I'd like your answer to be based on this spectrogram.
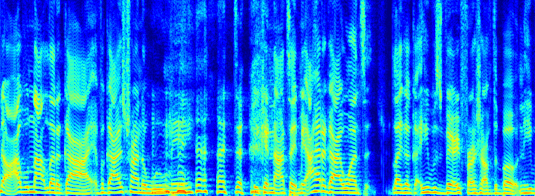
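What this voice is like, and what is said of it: Usual voice. Nothing is said of it.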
